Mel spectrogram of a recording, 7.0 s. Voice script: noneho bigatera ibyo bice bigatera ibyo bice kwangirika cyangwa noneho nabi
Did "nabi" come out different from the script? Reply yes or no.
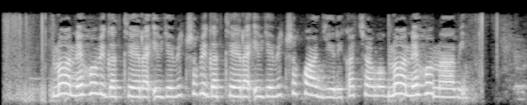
no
